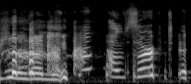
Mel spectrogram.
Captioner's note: both laughing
